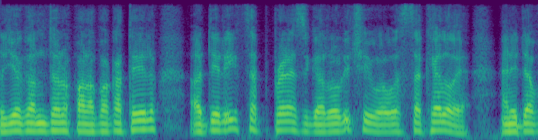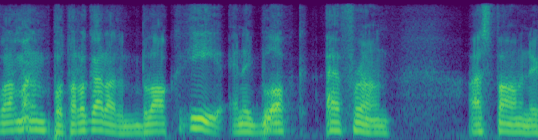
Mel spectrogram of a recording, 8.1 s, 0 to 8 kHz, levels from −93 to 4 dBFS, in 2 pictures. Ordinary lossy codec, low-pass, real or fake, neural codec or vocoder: none; 7.2 kHz; fake; codec, 16 kHz in and 24 kHz out, 0.4 kbps, LongCat-Audio-Codec, fine tuned four codebook decoder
